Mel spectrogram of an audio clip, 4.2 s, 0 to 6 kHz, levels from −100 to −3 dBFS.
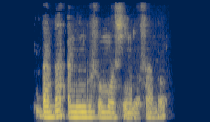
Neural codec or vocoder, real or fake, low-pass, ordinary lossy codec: none; real; 5.4 kHz; AAC, 32 kbps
